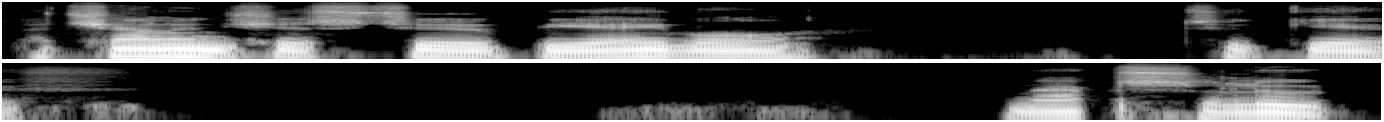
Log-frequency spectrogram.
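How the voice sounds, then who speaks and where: A man guiding a meditation as a teacher, speaking in short measured phrases with long pauses between them. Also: lowish voice, level tone, dark tone, no echo. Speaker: Buddhist monk teaching meditation. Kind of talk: guided meditation instruction.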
